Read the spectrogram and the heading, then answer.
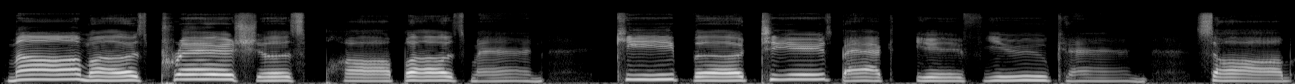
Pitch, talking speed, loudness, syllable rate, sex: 180 Hz, 50 wpm, -16 LUFS, 1.5 syllables/s, female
